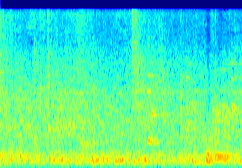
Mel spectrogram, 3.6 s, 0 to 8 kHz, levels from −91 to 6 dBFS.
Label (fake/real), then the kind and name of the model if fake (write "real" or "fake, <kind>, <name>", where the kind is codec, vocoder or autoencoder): fake, vocoder, Vocos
